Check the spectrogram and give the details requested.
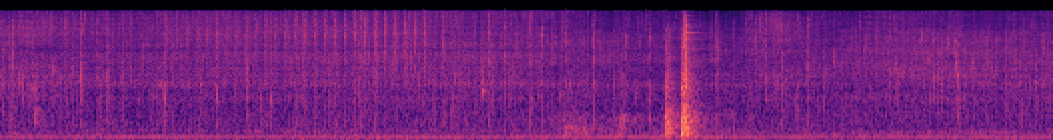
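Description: Sliced red and green capsicum and onion frying in oil in a wok over a high flame: a steady sizzle with fine crackling. A single sharp knock comes about seven seconds in.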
